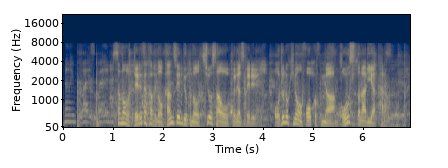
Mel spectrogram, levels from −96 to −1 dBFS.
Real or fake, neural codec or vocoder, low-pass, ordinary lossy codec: fake; codec, 16 kHz, 0.8 kbps, ZipCodec; none; none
